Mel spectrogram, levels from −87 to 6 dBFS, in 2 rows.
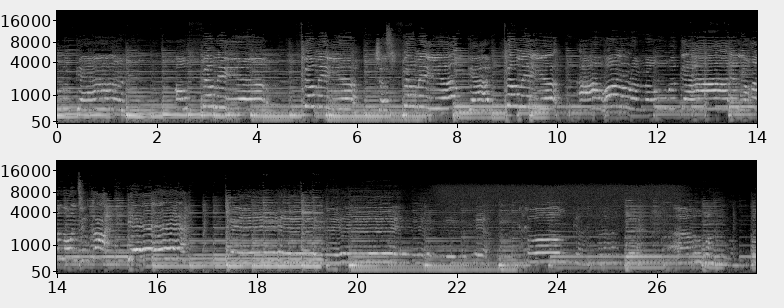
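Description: A hybrid receiver lost its digital stream and fell back to the station's FM signal, showing digital radio blending to analogue from 21.33 s to 26.76 s. A quick 386 ms cross-fade brings in hiss roughly 30 dB down, with no level change.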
